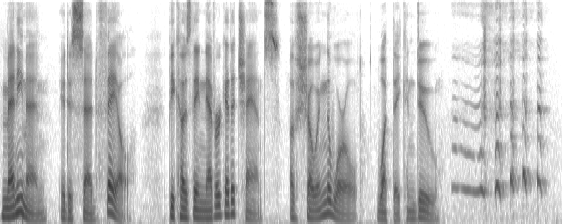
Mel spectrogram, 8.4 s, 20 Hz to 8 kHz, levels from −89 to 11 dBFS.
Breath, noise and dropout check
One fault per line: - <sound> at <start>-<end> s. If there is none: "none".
- laugh at 6.8-8.3 s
